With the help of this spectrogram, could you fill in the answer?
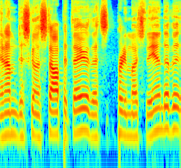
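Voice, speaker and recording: Recorded dry and close with no echo, a man talks at a fairly high pitch. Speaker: gaming YouTuber. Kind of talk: casual video commentary. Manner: halting, many repeated words.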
